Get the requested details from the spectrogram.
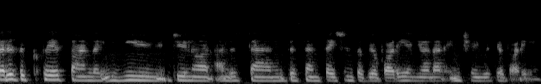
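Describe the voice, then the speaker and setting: This woman talks at a moderate pace. She has an Australian accent. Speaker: podcast guest, wellness creator. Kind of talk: casual chat.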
